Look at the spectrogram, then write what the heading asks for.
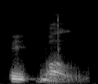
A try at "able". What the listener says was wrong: কিন্তু ball বলেন না able I am able to do this not like this able.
